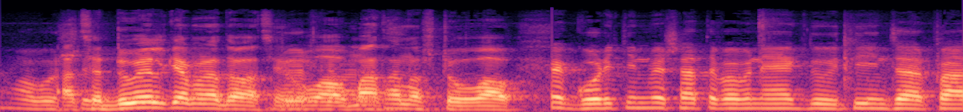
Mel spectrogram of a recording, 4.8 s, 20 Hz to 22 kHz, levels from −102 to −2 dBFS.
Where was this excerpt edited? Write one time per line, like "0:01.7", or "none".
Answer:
0:02.7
